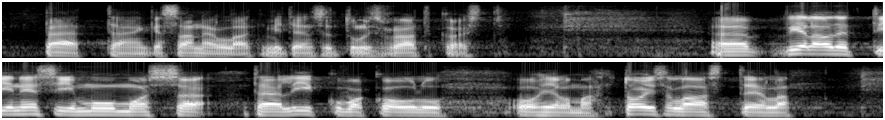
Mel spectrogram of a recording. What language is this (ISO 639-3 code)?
fin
